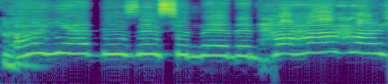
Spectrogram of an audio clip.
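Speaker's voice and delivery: very high voice trailing off into nervous laughter. Retelling how the actress first found the voice: imitating Kitty's voice and nervous laugh. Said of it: "She does the voice".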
